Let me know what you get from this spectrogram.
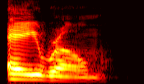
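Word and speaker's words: Arom (ערום): Arom. Wait. Who noticed something about the word for naked? Arom. Arom sounded a lot like what other word? – Arom.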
